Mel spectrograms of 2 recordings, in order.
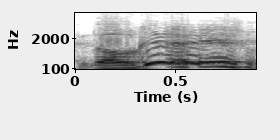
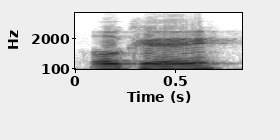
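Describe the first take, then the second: First: It is said in a higher, unsteady voice. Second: It is said in a deep, booming voice.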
